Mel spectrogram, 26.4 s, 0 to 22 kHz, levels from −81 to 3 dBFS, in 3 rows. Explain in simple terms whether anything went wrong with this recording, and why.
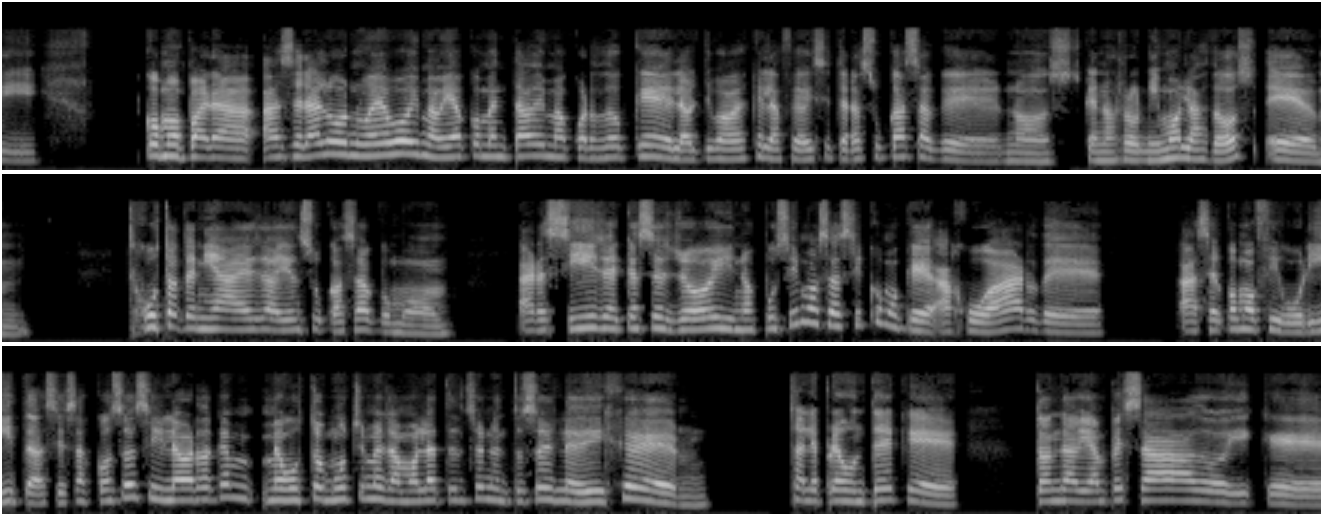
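Listening through the whole recording, nothing went wrong that I could hear; the speech comes across steadily with no interruptions, glitches or odd sounds at any point.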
